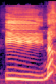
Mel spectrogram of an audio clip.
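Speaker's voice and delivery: ई ना with the ई drawn out; long ई. Shown as a demonstration. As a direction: draw out the ई slowly. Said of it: "थोड़ा time लेके इसको बोलते हैं".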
